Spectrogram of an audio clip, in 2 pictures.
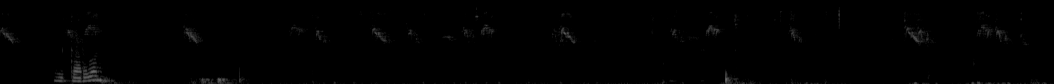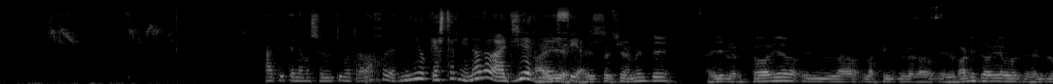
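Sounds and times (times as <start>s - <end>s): small bird chirping: 0.0s - 13.2s.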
